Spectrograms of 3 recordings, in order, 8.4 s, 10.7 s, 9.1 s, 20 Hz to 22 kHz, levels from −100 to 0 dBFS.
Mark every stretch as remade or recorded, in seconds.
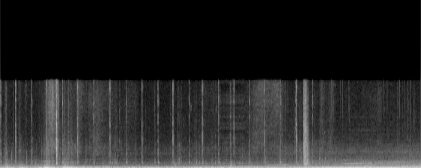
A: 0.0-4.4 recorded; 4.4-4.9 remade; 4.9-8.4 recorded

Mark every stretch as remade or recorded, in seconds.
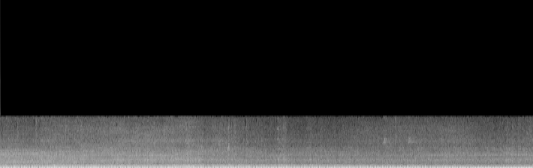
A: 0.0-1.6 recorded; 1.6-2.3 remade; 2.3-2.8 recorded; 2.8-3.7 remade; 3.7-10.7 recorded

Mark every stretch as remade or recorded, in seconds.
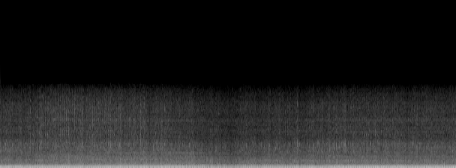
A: 0.0-2.5 remade; 2.5-4.2 recorded; 4.2-6.9 remade; 6.9-7.6 recorded; 7.6-9.1 remade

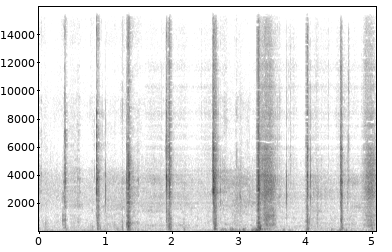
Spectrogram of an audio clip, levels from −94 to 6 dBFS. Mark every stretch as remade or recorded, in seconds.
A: 0.0-1.6 recorded; 1.6-2.7 remade; 2.7-3.2 recorded; 3.2-5.1 remade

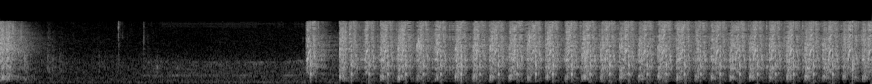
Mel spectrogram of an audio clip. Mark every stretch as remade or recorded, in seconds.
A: 0.0-4.5 recorded; 4.5-7.0 remade; 7.0-8.7 recorded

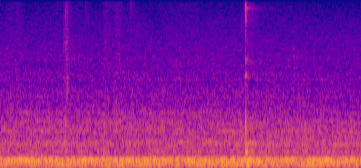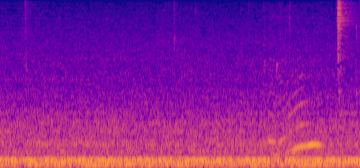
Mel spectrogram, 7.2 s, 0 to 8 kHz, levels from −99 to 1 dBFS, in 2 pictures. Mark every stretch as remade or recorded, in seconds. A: 0.0-3.8 recorded; 3.8-4.3 remade; 4.3-7.2 recorded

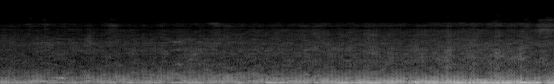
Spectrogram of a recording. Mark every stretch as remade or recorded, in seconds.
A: 0.0-5.5 remade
